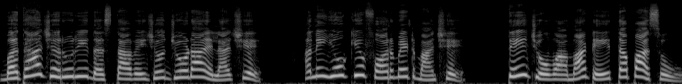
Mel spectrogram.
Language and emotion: Gujarati, neutral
